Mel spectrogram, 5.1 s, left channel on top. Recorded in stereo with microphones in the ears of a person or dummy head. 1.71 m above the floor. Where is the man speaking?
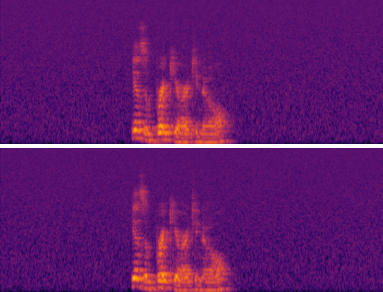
70° right (ahead or behind), 5.5 m.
